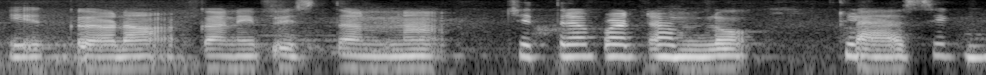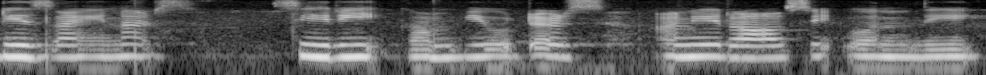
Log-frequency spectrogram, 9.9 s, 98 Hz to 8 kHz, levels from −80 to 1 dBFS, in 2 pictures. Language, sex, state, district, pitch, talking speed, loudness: Telugu, female, Andhra Pradesh, Sri Satya Sai, 275 Hz, 60 wpm, -17 LUFS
